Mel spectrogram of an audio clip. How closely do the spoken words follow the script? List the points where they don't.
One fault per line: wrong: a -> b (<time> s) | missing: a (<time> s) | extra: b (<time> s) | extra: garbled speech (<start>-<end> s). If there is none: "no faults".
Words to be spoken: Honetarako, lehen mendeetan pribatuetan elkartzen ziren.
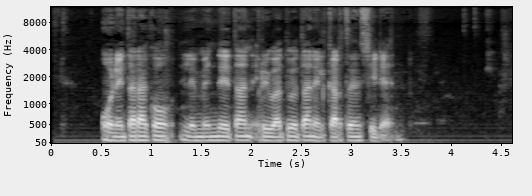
no faults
